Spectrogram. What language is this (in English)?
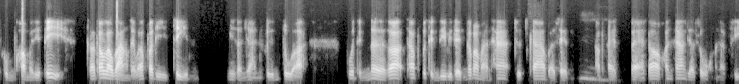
Thai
